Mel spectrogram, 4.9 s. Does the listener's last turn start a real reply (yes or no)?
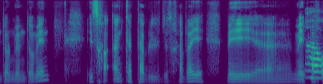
yes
